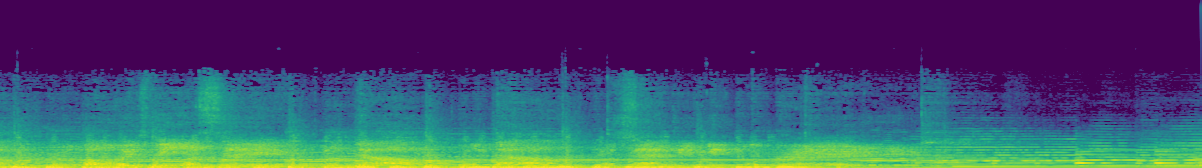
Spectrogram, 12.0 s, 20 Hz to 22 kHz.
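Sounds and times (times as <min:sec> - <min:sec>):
chorus singing: 0:00.0 - 0:09.8
keyboard orchestral chords: 0:00.0 - 0:12.0.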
